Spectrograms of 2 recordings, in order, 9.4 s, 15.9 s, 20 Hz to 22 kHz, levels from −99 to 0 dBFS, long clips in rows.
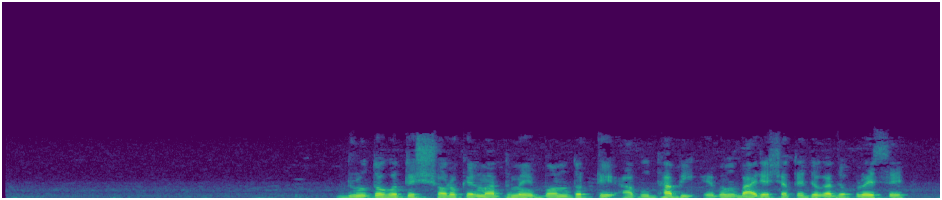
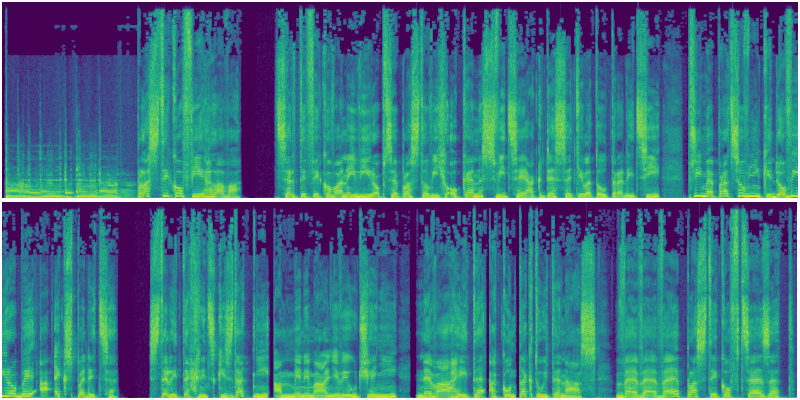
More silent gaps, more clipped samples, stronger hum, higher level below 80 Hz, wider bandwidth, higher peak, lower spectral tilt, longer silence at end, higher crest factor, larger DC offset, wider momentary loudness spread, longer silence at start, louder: second, none vs 2.46-2.52 s, 9.21-9.28 s; neither; neither; second, -56 dBFS vs -34 dBFS; second, 7 kHz vs over 20 kHz; second, -4 dBFS vs 0 dBFS; first, -9.5 dB/octave vs -3.5 dB/octave; first, 0.35 s vs 0 s; first, 20 dB vs 12 dB; neither; first, 8 LU vs 5 LU; first, 3.35 s vs 0.05 s; second, -22 LUFS vs -12 LUFS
